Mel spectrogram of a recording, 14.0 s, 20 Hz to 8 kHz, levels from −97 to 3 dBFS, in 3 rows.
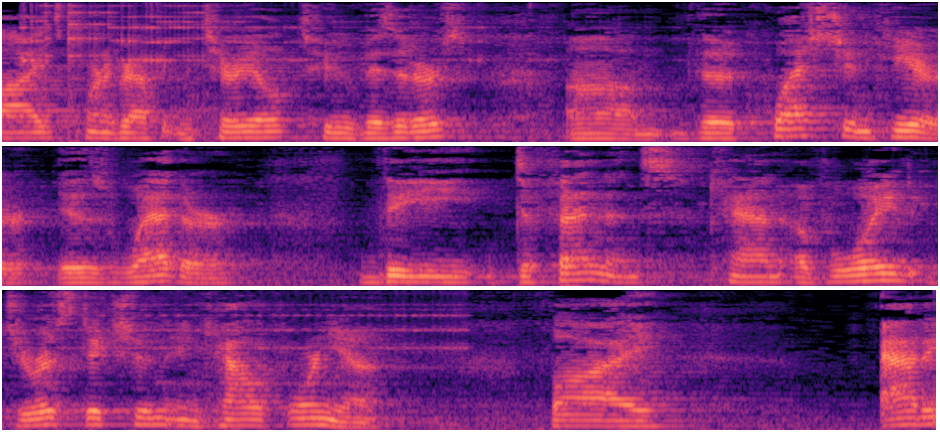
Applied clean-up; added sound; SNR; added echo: none; Coin (dropping); 19 dB; reverberation time 0.7 s.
